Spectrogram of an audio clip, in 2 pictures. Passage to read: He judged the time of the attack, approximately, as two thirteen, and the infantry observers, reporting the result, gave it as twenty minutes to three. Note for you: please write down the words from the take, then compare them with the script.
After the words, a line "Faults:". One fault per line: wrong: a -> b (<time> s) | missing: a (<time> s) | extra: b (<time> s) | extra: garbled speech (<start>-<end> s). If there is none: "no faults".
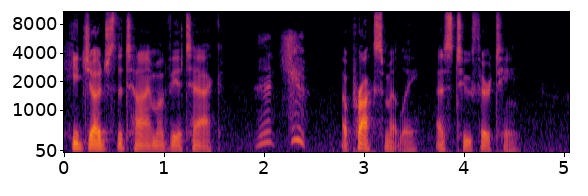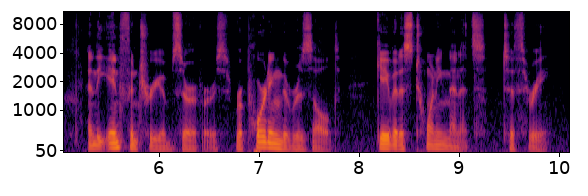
He judged the time of the attack, approximately, as two thirteen, and the infantry observers, reporting the result, gave it as twenty minutes to three.
Faults:
no faults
